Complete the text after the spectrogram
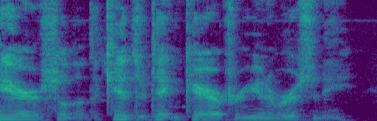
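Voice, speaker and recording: A man's medium-pitched, somewhat breathy voice keeps a fairly even intonation. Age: 70s. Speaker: vlogger. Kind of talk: casual monologue vlog. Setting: indoors at home. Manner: halting with many fillers.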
